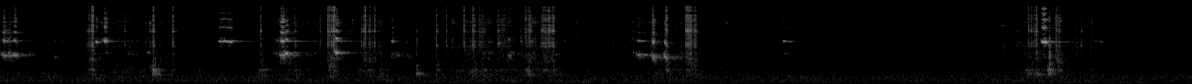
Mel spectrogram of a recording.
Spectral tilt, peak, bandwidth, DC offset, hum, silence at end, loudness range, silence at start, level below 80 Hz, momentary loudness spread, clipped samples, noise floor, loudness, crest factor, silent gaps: 2 dB/octave; -16 dBFS; 16.5 kHz; under 0.1%; none; 0.85 s; 7 LU; 0 s; -82 dBFS; 21 LU; under 0.1%; -67 dBFS; -39 LUFS; 28 dB; none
